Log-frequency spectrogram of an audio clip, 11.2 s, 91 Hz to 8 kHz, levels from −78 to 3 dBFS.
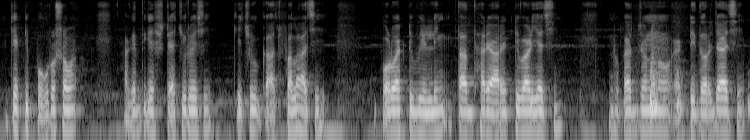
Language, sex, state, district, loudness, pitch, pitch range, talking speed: Bengali, male, West Bengal, Paschim Medinipur, -19 LUFS, 115 Hz, 110-120 Hz, 125 wpm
